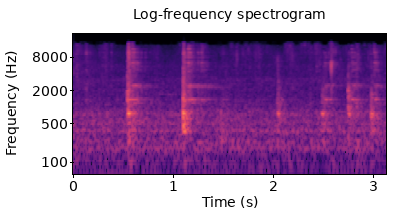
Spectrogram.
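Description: An egg being beaten into cooled turkey soup in a bowl: sharp utensil clinks against the dish, two strong strikes followed by a run of lighter, quicker taps, close up with no talking.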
